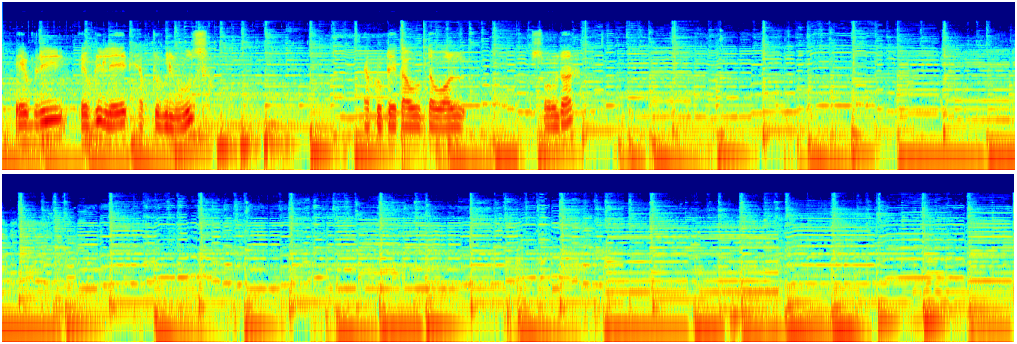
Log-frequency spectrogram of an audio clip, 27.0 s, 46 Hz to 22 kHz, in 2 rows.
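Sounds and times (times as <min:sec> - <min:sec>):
instrumental music with strong bass: 0:00.0 - 0:27.0.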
